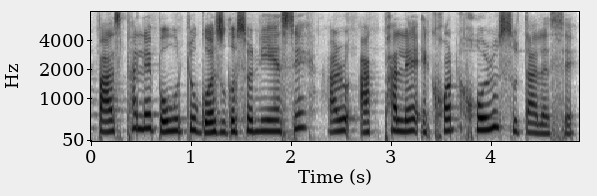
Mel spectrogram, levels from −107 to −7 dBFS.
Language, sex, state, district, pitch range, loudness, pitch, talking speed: Assamese, female, Assam, Sonitpur, 240-280 Hz, -16 LUFS, 255 Hz, 125 wpm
